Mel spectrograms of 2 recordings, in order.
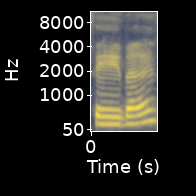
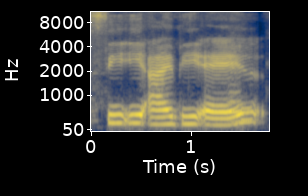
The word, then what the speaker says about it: Ceiba: It's Ceiba, Ceiba, which is a type of tree.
